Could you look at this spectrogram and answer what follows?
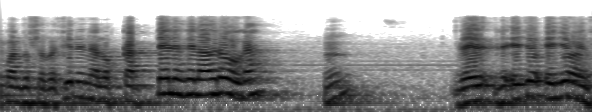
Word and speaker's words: cartel: Y cartel se dice cartel. No se dice cártel.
